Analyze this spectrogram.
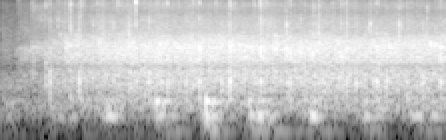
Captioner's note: audience applauding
